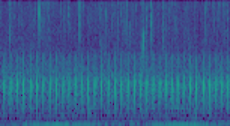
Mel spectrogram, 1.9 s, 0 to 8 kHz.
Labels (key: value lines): label: biophony, rattle
recorder: SoundTrap 500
